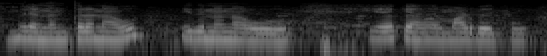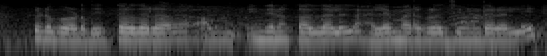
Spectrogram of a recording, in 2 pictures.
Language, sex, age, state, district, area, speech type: Kannada, female, 18-30, Karnataka, Vijayanagara, rural, spontaneous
